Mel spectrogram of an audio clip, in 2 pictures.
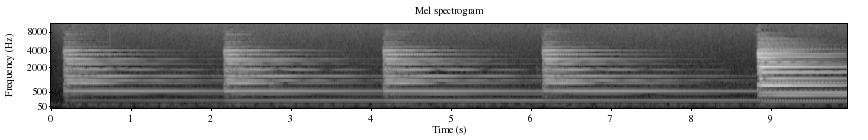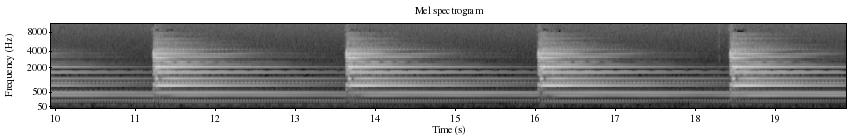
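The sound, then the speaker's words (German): Church bells ringing at midnight in a village: nine slow, resonant strikes about two seconds apart, each ringing out and decaying. The first four are softer and the last five louder and fuller, with no voices. “Mitternachtsläuten in Bülertern.”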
